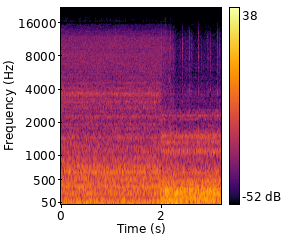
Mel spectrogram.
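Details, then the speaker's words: Webasto diesel heater in a camper, set to maximum power on a battery supply of about 12.2 V. A steady combustion roar that is unusually loud and grows fuller, with a faint fast pump tick underneath. The heater is running normally at full output. "somehow it's really, really, really loud, it's never fired up like that before, maybe it's because of the lack of power that it was making such a humming noise."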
